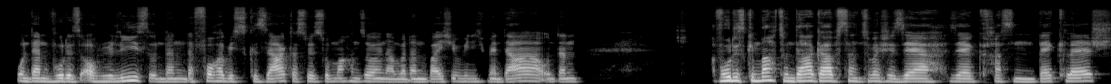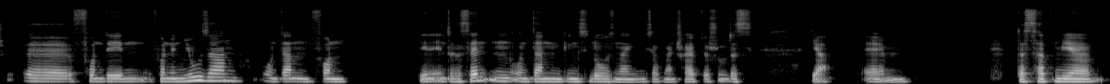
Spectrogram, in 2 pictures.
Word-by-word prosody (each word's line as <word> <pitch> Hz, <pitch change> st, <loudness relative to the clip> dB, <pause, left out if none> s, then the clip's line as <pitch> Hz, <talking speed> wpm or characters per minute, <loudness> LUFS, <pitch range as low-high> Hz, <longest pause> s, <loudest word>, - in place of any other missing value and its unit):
Und 150 Hz, -3 st, 0 dB
dann 140 Hz, -2 st, +3 dB
wurde 145 Hz, +1 st, +5 dB
es 135 Hz, -, -3 dB
auch 135 Hz, -, +3 dB
released, 155 Hz, +6 st, +2 dB
und 140 Hz, -2 st, -1 dB
dann 135 Hz, -1 st, -1 dB
davor 130 Hz, +4 st, +1 dB
habe 145 Hz, -2 st, +2 dB
ich's 140 Hz, +1 st, -9 dB
gesagt, 140 Hz, +3 st, +1 dB
dass 140 Hz, 0 st, -5 dB
wir 145 Hz, -, +1 dB
es 135 Hz, -, -6 dB
so 140 Hz, 0 st, -2 dB
machen 140 Hz, 0 st, -4 dB
sollen, 140 Hz, -2 st, +1 dB
aber 125 Hz, 0 st, 0 dB
dann 125 Hz, 0 st, 0 dB
war 125 Hz, -1 st, +2 dB
ich 125 Hz, -, -6 dB
irgendwie 135 Hz, -1 st, -4 dB
nicht 130 Hz, 0 st, -8 dB
mehr 135 Hz, -, 0 dB
da, 150 Hz, +4 st, +3 dB
und 135 Hz, -, -3 dB
dann 135 Hz, 0 st, -3 dB, 1.3 s
wurde 170 Hz, +2 st, +8 dB
es 145 Hz, -, +1 dB
gemacht. 180 Hz, +1 st, +5 dB
Und 150 Hz, -2 st, +4 dB
da 160 Hz, +1 st, +8 dB
gab's 155 Hz, -2 st, +6 dB
dann 150 Hz, -3 st, -1 dB
zum 150 Hz, +3 st, -4 dB
Beispiel 145 Hz, -2 st, 0 dB
sehr, 140 Hz, 0 st, +4 dB
sehr 140 Hz, -2 st, +1 dB
krassen 135 Hz, -2 st, -4 dB
Backlash, 150 Hz, +7 st, 0 dB
äh, 140 Hz, -3 st, -4 dB
von 140 Hz, 0 st, -7 dB
den 135 Hz, -1 st, -4 dB
von 140 Hz, -1 st, -5 dB
den 135 Hz, -, -1 dB
Usern 170 Hz, -3 st, -1 dB, 0.2 s
und 140 Hz, -4 st, -10 dB
dann 135 Hz, -2 st, -4 dB
von 130 Hz, -1 st, -3 dB, 0.7 s
den 70 Hz, 0 st, -2 dB
Interessenten. 145 Hz, -, -2 dB
Und 135 Hz, -2 st, -6 dB
dann 130 Hz, -1 st, -1 dB
ging's 130 Hz, 0 st, -4 dB
los, 130 Hz, -1 st, -3 dB
und 125 Hz, -, -3 dB
dann 120 Hz, -1 st, -3 dB
ging's 125 Hz, +2 st, -10 dB
auf -, -, -9 dB
meinen 120 Hz, -1 st, -8 dB
Schreibtisch. 120 Hz, -, -7 dB
Und 65 Hz, -, -7 dB
das, -, -, -8 dB, 0.5 s
ja, -, -, -4 dB, 0.3 s
ähm -, -, -6 dB, 1.1 s
das 130 Hz, +1 st, -3 dB
hat 130 Hz, -1 st, -1 dB
mir 130 Hz, -2 st, +2 dB
135 Hz, 185 wpm, -21 LUFS, 130-150 Hz, 1.3 s, wurde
